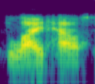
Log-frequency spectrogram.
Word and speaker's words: Lighthouse: My website is R Lighthouse, and Lighthouse is spelled LIGHTHOUSE.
